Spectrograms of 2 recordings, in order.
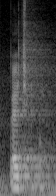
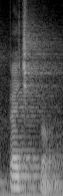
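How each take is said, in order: The two takes are said the same way.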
